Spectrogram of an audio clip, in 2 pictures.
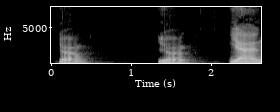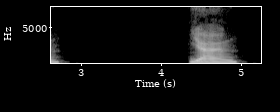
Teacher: hopefully you could hear the falling tone. And the falling tone is represented by the s.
